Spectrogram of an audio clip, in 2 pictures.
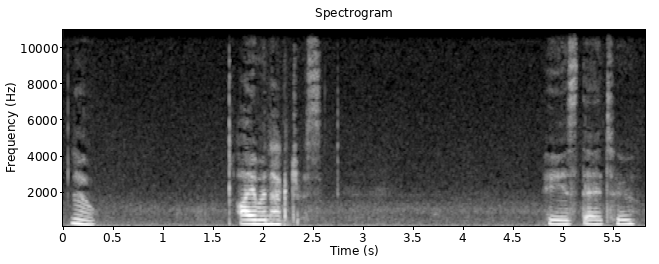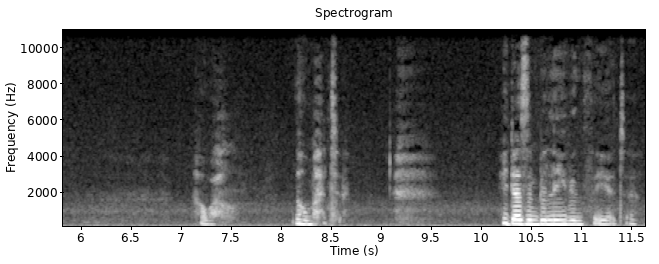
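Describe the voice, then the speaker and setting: Casting: woman to play wounded young actress in classic stage drama, high voice, slow halting delivery, fragile but fervent. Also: little pitch movement, darkish tone, slight background noise. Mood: weary, anguished, then downcast, wistful. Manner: halting, distracted, emotionally wavering.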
